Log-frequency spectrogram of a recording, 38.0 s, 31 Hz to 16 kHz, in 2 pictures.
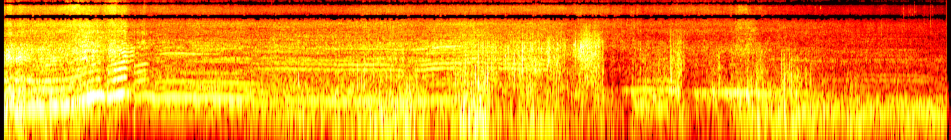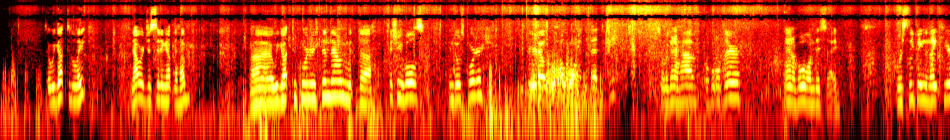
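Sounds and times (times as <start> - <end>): snowmobile engine revving: 0.1 - 18.9, 29.4 - 35.8.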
